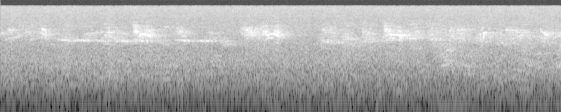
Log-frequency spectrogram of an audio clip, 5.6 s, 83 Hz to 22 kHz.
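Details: Brown-throated sunbird (Anthreptes malacensis) in Ubon Ratchathani, Thailand, on 5 February 2020, giving high, thin chips and short twittering phrases, repeated roughly every second over a steady hiss of background noise.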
